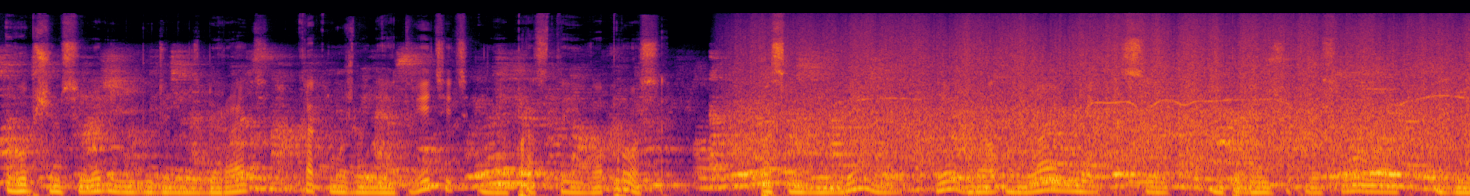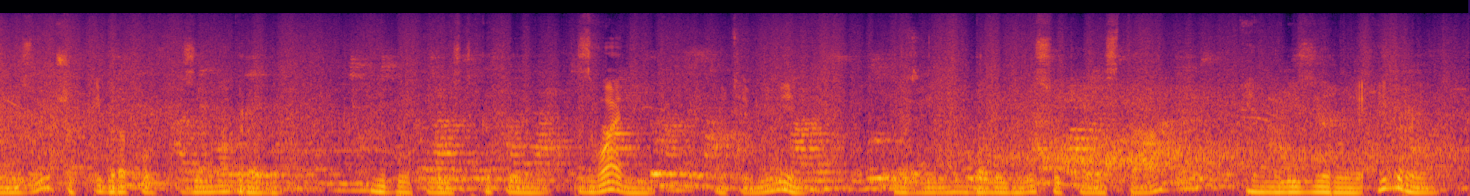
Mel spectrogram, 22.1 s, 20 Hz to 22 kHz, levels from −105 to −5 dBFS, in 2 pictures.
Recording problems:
chatter from many people; very loud; throughout; as loud as the speech

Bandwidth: 16.5 kHz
